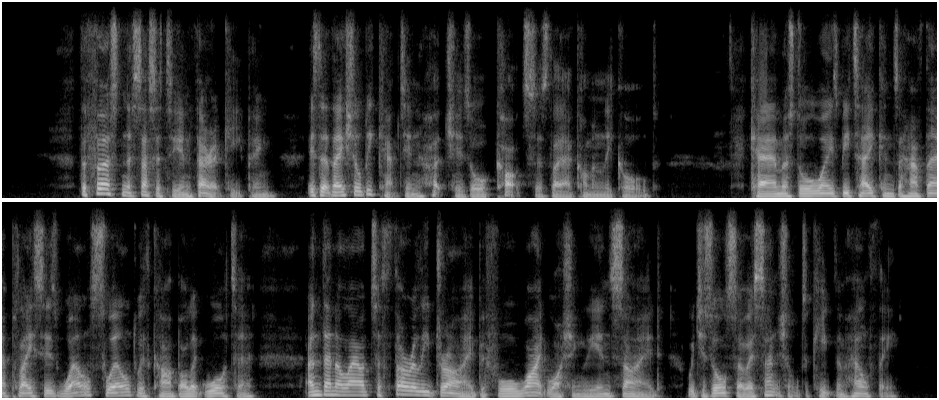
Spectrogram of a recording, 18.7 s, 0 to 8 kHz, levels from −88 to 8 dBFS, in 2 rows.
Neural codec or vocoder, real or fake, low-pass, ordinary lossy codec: none; real; 7.2 kHz; Opus, 32 kbps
